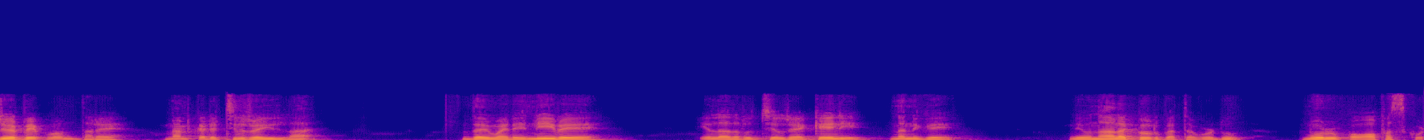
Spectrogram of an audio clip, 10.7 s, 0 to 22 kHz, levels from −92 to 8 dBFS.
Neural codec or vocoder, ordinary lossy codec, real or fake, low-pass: codec, 16 kHz, 0.5 kbps, X-Codec, HuBERT features, trained on LibriSpeech; AAC, 48 kbps; fake; 7.2 kHz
